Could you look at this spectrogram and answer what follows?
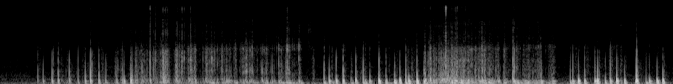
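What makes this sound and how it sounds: Cork being tapped and scratched at close range. Rapid, irregular dull taps with no ring mix with soft scratching. The sound is low and muffled, mostly below 200 Hz, with almost nothing bright.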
